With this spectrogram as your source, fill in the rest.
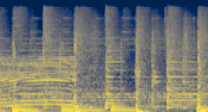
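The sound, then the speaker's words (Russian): Cow mooing on a farm: a few low, drawn-out harmonic moos in quick succession, loud and clear, with no talking. “На все вопросы, кто, зачем и почему, корова отвечает просто”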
